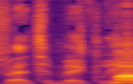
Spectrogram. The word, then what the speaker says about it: Ventimiglia: It's Ventimiglia.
